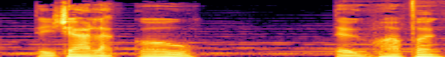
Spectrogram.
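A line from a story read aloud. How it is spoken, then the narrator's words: Soft smiling reply. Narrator (Vietnamese): Cô khẽ mỉm cười đáp lại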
